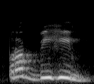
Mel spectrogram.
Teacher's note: bila mim sukun kita kata mim sukun ya bacaannya pendek jelas tidak berdengung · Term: izhar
